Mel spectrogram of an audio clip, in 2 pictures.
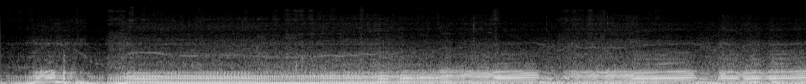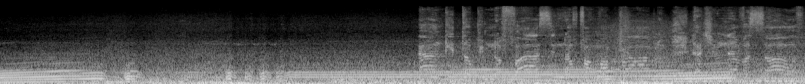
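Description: A motorcycle engine revs up close and loud, pitch climbing in repeated sweeps as it accelerates, with a rhythmic clatter joining near the end.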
